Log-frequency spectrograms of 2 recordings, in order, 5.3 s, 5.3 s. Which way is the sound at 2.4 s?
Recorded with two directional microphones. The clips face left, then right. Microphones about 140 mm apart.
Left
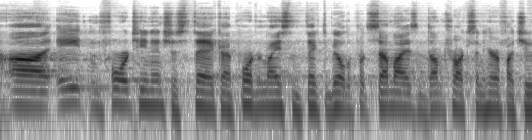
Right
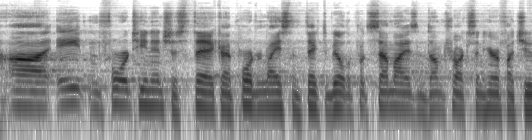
50° left (ahead or behind).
